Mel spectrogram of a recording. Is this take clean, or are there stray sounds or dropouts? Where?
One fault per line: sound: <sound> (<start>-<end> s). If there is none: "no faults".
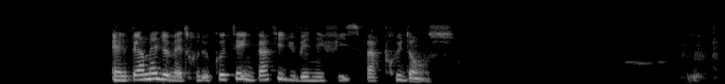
no faults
